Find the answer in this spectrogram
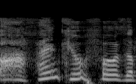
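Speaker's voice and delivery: botched fake Chinese accent sliding into German. Ending the episode by thanking the others: bad fake Chinese-German accent. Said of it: "I don't know what accent that was".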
